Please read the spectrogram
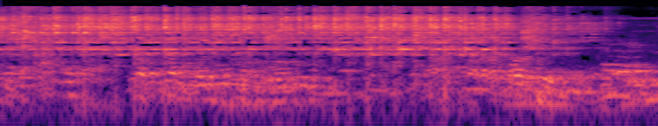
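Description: Small bells jingling and ringing rapidly and continuously as a dense metallic shimmer, dying away near the end.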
